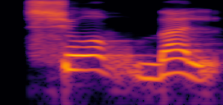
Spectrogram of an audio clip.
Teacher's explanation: را کو ہم موٹا کریں گے کیونکہ را جو ہے پیش کے ساتھ پڑھی جا رہی ہے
